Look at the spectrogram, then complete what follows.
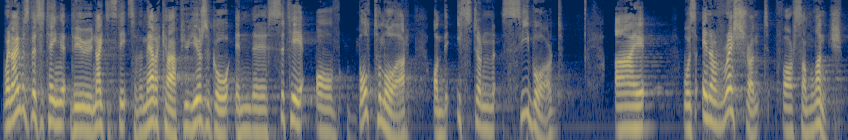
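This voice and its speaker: A Scottish man, a minister, leads a prayer and then preaches, telling stories with a measured pace and gentle humor. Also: fairly high pitch, expressive, in a large hall. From Scotland. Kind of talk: sermon with opening prayer.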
